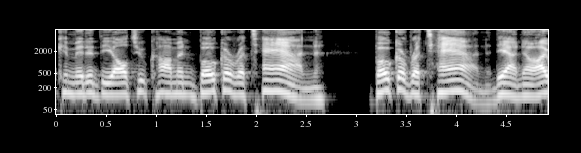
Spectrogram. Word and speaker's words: Boca Raton: Sounds like English, right? Boca Raton. We'll pronounce it that way.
